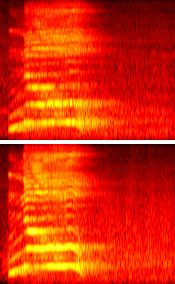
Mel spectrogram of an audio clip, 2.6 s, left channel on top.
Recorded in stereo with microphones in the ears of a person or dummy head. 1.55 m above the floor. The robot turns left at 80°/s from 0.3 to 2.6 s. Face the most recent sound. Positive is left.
turn(degrees=105)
